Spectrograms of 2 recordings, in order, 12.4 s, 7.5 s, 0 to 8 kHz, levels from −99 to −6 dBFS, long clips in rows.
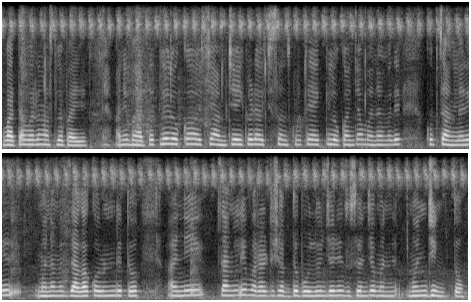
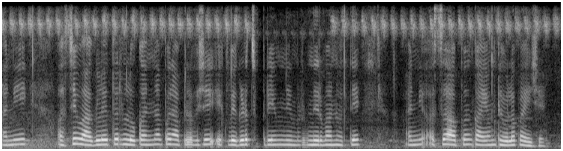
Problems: none marked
